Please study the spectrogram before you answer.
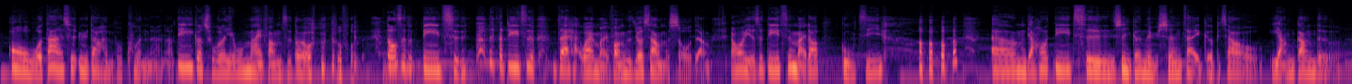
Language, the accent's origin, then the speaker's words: Chinese; Hsinchu County, Taiwan; moved away as an adult; now in Morocco; 我是一位，啊，七十八年次的新竹人，然后其实我从小就在 新竹的山下长大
